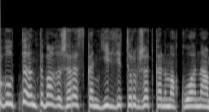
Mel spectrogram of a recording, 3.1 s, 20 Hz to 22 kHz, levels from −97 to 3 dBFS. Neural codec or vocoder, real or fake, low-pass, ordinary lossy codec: codec, 16 kHz, 2 kbps, FunCodec, trained on LibriTTS, 25 frames a second; fake; none; none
